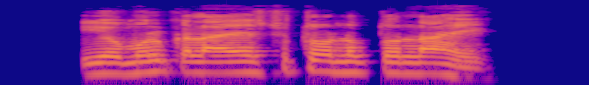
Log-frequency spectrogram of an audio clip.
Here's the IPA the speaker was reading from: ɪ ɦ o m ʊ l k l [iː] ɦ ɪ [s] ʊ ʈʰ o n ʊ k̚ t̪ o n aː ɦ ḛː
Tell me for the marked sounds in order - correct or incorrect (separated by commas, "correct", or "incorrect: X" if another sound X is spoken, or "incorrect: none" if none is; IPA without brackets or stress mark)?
incorrect: aː, correct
